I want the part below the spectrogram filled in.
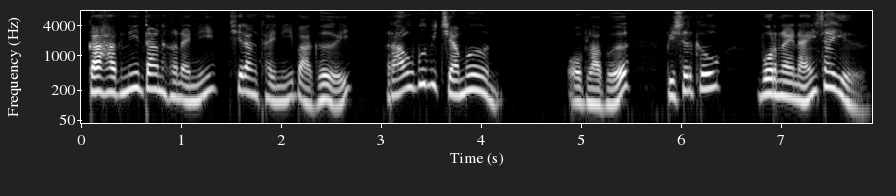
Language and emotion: Bodo, surprised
